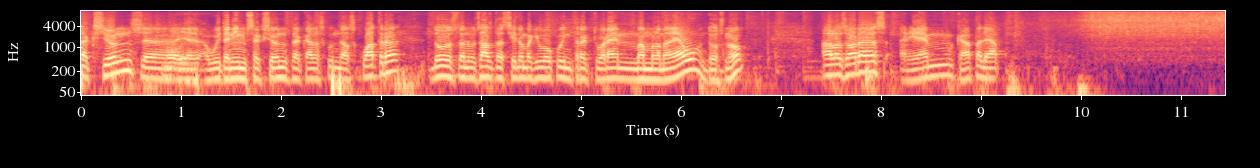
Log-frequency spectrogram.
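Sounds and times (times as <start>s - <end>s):
soft low thumps: 0.0s - 3.6s, 6.1s - 7.0s, 9.1s - 10.2s
speech: 0.0s - 9.5s
food frying in a deep fryer: 9.8s - 11.4s.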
